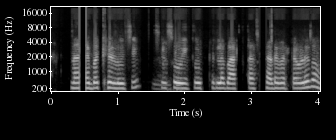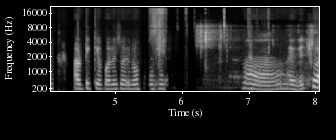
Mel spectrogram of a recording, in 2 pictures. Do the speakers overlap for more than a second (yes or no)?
no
